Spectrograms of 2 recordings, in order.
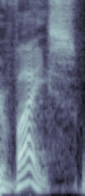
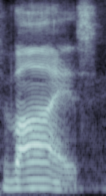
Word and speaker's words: Weiss: The name is actually pronounced Vise. – Like a Z sound.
